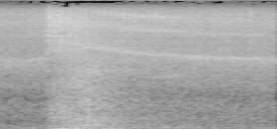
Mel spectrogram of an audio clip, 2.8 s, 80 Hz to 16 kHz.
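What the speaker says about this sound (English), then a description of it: "You hear those familiar Allison aircraft engines firing up." Twin Allison aircraft engines fire up on a modified pulling tractor at a 1995 tractor pull in Louisville, Kentucky. After a moment of quiet the engines catch with a sudden loud burst, then settle into a heavy, steady roar.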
